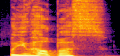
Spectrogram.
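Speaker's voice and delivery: high, small voice asking for help; pleading little girl. Acted. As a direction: ask like a scared child.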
